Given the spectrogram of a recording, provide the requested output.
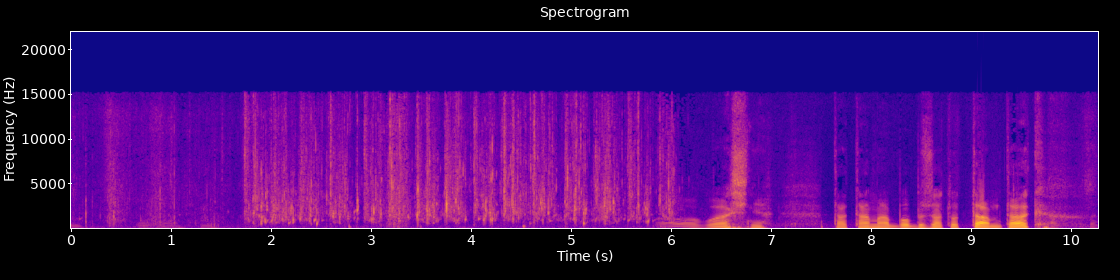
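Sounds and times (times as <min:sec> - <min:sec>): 
squelching footsteps on soft waterlogged forest ground beside a beaver dam: 0:00.0 - 0:06.3
speech: 0:06.4 - 0:10.0.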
